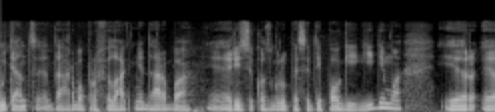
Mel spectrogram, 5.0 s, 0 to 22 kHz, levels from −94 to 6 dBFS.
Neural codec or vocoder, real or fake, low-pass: none; real; 9.9 kHz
